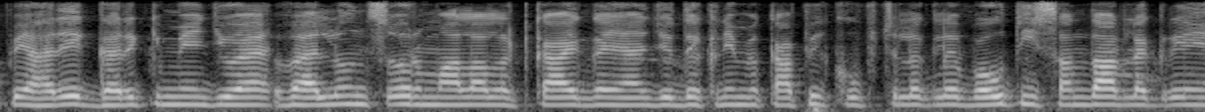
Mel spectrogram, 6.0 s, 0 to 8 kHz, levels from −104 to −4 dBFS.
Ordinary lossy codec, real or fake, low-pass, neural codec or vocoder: Opus, 32 kbps; real; 7.2 kHz; none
